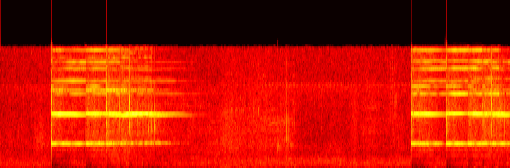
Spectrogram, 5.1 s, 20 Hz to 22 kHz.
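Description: A ball bearing is dropped about 20 inches onto a striking anvil made from a four-inch-thick block of carbon steel, giving two bright, high-pitched metallic rings that each fade over about a second. The ball barely bounces, with almost non-existent rebound, showing the block is soft compared with hardened anvils.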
